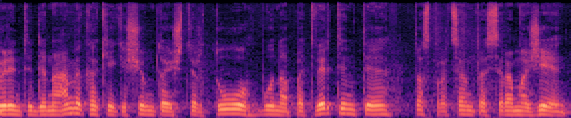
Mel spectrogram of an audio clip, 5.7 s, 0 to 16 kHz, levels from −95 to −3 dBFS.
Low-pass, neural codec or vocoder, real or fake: 14.4 kHz; vocoder, 44.1 kHz, 128 mel bands, Pupu-Vocoder; fake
